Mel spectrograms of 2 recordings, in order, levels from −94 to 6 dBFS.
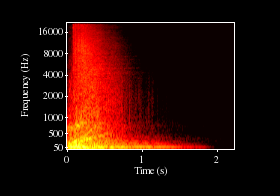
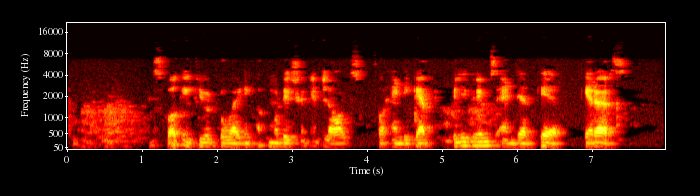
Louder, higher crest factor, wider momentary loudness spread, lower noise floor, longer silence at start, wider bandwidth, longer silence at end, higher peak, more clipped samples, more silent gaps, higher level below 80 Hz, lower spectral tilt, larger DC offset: about the same, -21 LUFS vs -21 LUFS; about the same, 18 dB vs 22 dB; first, 23 LU vs 19 LU; first, -69 dBFS vs -41 dBFS; second, 0 s vs 0.2 s; first, over 20 kHz vs 7.6 kHz; first, 0.85 s vs 0.55 s; about the same, -4 dBFS vs -2 dBFS; neither; neither; first, -24 dBFS vs -60 dBFS; first, -6.5 dB/octave vs -4.5 dB/octave; neither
